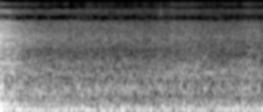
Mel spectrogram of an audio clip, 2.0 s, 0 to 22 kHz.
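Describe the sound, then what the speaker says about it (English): A loud BMW F8X engine on a quiet street, a low rumbling drone that holds steady for two seconds, heavy in the bass and close by, with no voices. "this car is ridiculously loud."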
